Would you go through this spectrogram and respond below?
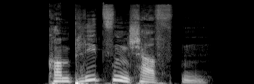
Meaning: plural of Komplizenschaft
- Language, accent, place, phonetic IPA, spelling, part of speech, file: German, Germany, Berlin, [kɔmˈpliːt͡sn̩ʃaftn̩], Komplizenschaften, noun, De-Komplizenschaften.ogg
